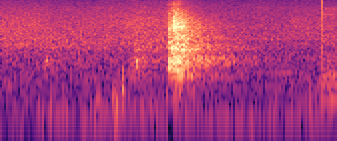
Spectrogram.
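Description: A metal sled clanks to a stop nearby.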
